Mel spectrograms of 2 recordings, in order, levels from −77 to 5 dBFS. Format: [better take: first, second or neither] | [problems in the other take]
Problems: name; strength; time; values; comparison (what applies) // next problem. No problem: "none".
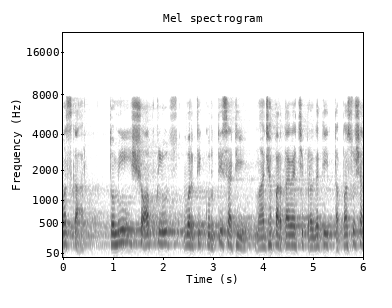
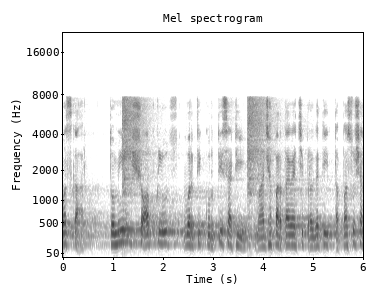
first | background sound (Hi-hat); 10 dB below the speech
